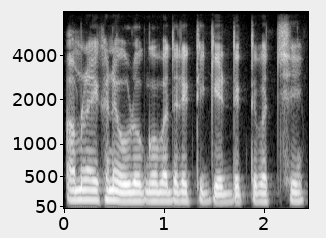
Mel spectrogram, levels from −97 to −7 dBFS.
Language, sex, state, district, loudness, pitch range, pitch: Bengali, male, West Bengal, Cooch Behar, -13 LUFS, 125-145 Hz, 130 Hz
